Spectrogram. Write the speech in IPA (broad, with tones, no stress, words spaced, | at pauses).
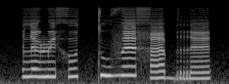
lɛ˧ɭɪ˧hʊ˧˥ tːu˥ vɛ˥hæ˩˧brɛ˩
